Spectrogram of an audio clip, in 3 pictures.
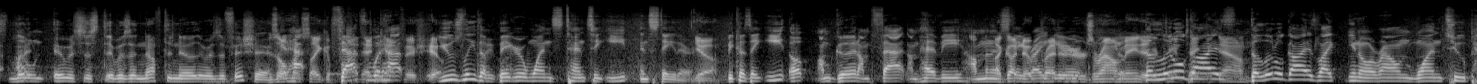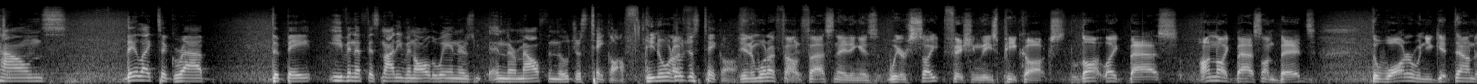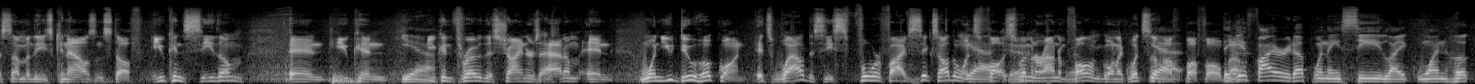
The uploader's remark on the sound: We are live at the F and F Bait and Tackle.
